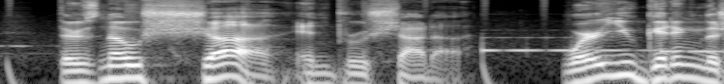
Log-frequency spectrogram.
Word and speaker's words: bruschetta: When I heard Americans say bruschetta, I was like, there's no sh in brusetta. Where are you getting the sha from? If you look at how it's spelled, there's no sh in the word.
